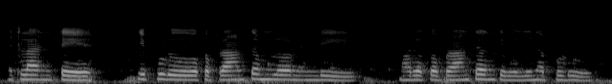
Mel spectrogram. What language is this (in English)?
Telugu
